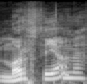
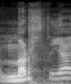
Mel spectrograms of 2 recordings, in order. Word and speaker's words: Murcia: Murcia?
